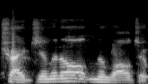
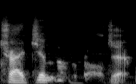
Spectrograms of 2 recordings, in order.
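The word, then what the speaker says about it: trigeminal neuralgia: because I don't want to screw up the pronunciation. Triiminal neuralgia. You got it. Triiminal neuralgia. We can also refer to it now that we've said it out loud. Triiminal neuralgia.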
